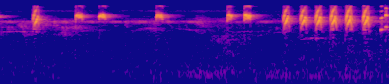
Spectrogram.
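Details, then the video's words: Kolibri ninja sunbird recorded for songbird training: spaced, sharp high chips at first, quickening into a rapid series of emphatic notes near the end. "SUARA BURUNG KOLIBRI NINJA GACOR FULL TONJOLAN"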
